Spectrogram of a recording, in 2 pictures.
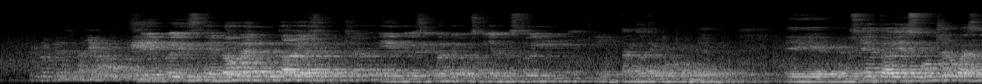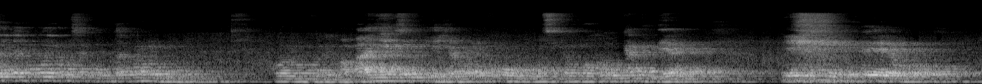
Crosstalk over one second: present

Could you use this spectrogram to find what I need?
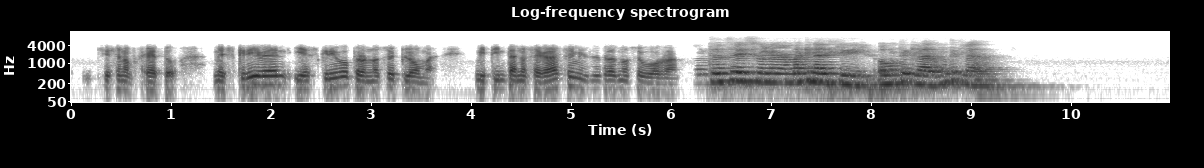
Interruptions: none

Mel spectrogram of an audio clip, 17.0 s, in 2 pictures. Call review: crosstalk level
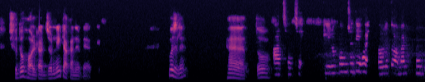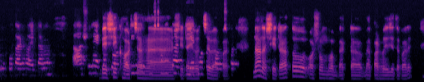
present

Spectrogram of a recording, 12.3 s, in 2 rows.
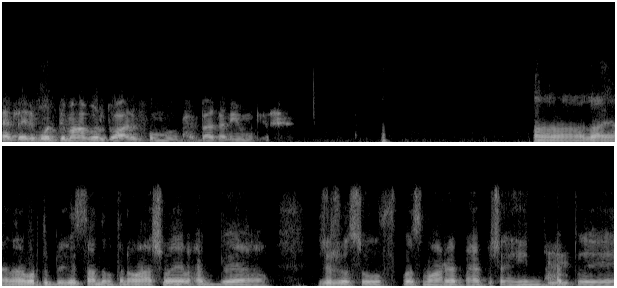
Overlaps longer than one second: none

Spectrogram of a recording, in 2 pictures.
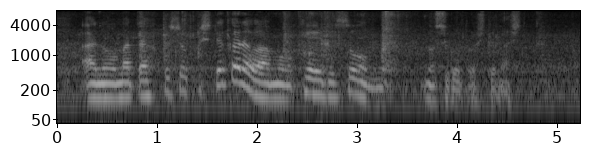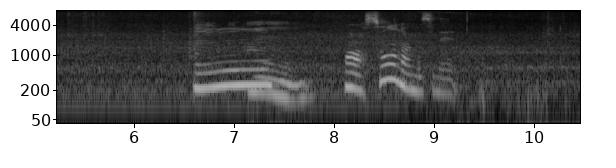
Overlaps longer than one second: none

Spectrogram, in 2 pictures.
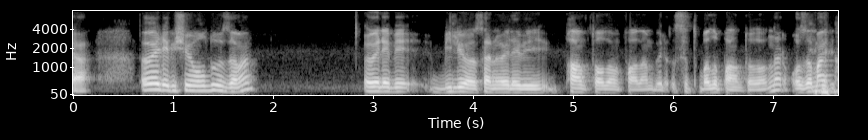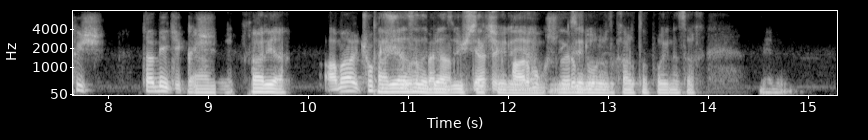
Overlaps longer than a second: present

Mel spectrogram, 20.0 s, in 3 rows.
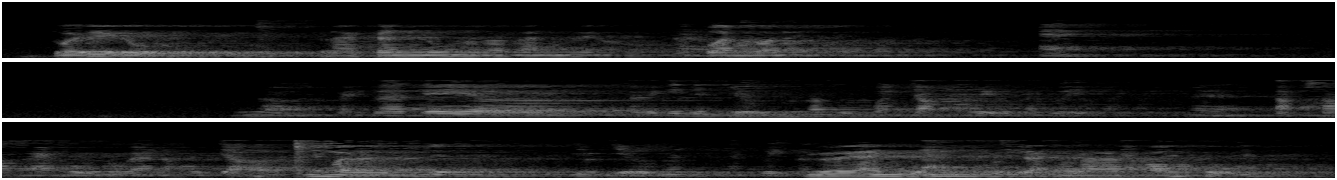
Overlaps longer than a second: present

